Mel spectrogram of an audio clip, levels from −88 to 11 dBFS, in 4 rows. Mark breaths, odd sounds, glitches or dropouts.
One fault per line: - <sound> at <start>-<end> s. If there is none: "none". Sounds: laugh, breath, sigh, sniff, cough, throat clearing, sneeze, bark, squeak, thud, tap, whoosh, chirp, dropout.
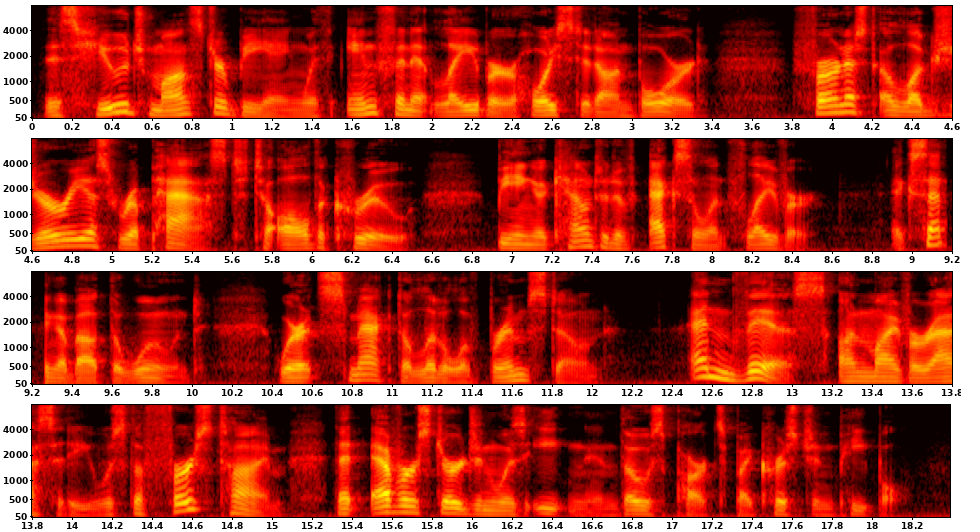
- dropout at 9.2-9.3 s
